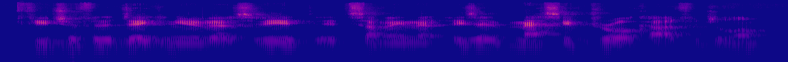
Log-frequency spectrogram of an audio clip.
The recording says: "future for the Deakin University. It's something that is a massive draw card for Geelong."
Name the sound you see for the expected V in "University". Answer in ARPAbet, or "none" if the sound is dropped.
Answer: V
